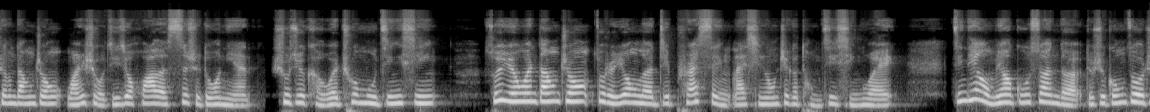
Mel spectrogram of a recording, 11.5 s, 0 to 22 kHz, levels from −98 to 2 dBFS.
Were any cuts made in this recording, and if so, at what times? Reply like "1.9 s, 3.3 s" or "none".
none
